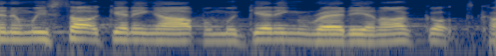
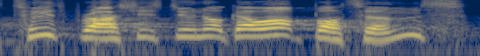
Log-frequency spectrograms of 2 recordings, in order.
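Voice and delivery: higher, louder, slow mock telling-off; imitated parent's emphatic decree; scolding parent; 6 semitones higher, 5 dB louder, slower than usual. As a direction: spell out the rule like an exasperated parent. Acted parent scolding the boys.

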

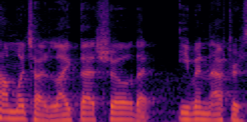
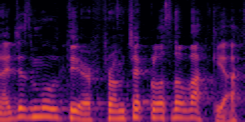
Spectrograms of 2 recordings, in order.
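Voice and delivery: lightly put-on Eastern European accent, a bit higher; mock Eastern European accent; 7 semitones higher than usual. Podcast host signing off to listeners, mock Eastern European accent. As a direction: hams up a vague Eastern European accent to sign off. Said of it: "I'll sign off with a little accent".

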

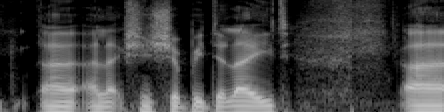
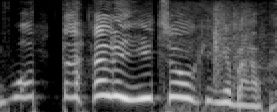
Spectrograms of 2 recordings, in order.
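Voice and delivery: very high, squeaky mock exclamation; high-octave outburst; 4 dB louder than usual. Co-host admits he nearly challenged the other, high-octave mock outburst. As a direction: send it way up the octave in mock disbelief. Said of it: "possibly in that octave".

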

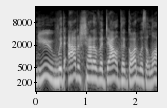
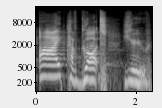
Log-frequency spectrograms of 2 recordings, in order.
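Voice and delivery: I HAVE GOT YOU drawn out, very slow and loud; emphatic promise; 5 dB louder, much slower than usual. Acted. God there for the retreating believer, slow and emphatic. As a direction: land each word of "I have got you" separately.

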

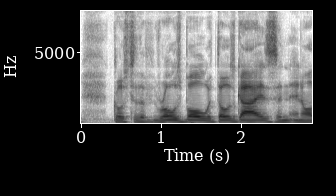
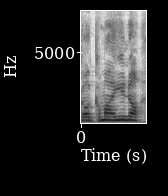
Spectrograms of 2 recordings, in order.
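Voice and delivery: high, loud, impatient prodding; acted game-night urgency; imitated urging; 11 semitones higher, 5 dB louder, faster than usual. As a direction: coax a guesser who nearly has it.

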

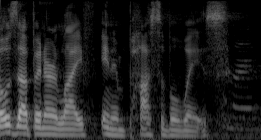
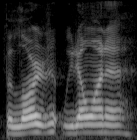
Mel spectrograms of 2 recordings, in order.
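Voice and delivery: earnest, louder prayer to the Father; closing prayer; 6 dB louder than usual. Acted. Pastor praying over the church to close the series, earnest. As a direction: lift it up as a sincere prayer.

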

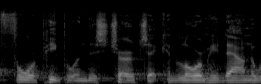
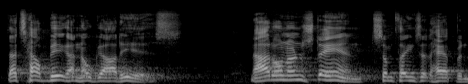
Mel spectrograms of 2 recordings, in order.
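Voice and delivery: rising, loud, higher preacher's climax; preaching at full force; 6 semitones higher, 6 dB louder than usual. Acted. Preacher telling the church of his daughter's healing, full force. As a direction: pour it out on the church, building to a shout.

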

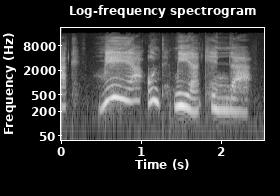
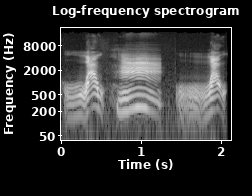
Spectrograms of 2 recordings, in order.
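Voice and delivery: lower, woofing dog voice; 6 semitones lower, much slower than usual. Acted. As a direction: woof it like a big dog. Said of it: "meinte Sokrates".

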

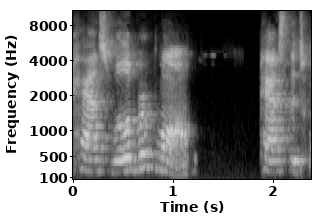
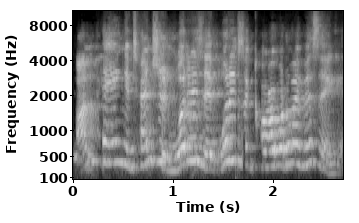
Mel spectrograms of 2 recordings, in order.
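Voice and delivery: higher, louder mock exasperation at the beeping car; exasperated questioning of car; 8 semitones higher, 3 dB louder than usual. Guest talks back to his beeping car, higher and louder in mock exasperation. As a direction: plead with the car, baffled and annoyed. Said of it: "But I'm like".

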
